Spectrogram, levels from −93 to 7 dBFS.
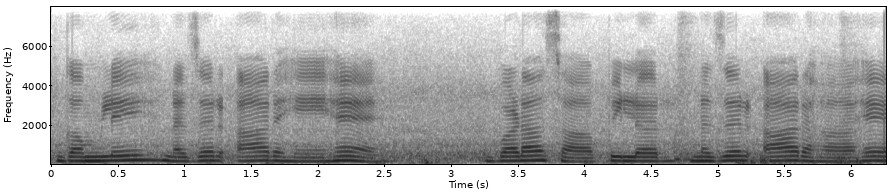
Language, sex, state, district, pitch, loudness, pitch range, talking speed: Hindi, female, Punjab, Kapurthala, 210 Hz, -13 LUFS, 200-220 Hz, 115 wpm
